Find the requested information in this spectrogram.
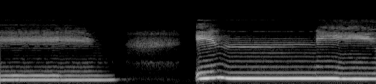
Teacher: This kunna is akmal, so keep the sound in your nose for a longer time. Ni, two counts long.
